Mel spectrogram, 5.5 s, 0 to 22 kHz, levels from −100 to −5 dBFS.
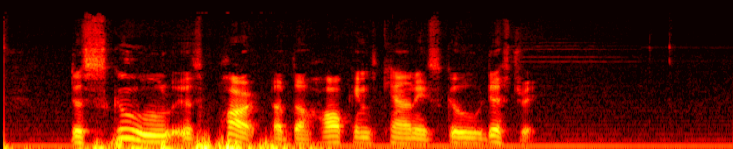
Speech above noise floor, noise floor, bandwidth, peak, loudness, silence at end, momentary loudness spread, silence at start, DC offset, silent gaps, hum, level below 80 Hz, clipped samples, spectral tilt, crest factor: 26 dB; -58 dBFS; 13.5 kHz; -14 dBFS; -34 LUFS; 1.15 s; 8 LU; 0.05 s; under 0.1%; none; 60 Hz at -55 dBFS; -40 dBFS; under 0.1%; -6.5 dB/octave; 20 dB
